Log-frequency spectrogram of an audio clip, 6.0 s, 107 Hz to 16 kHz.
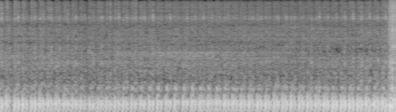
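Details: Kawasaki VN1500 V-twin at its first firing after a rebuild: thumping about four beats a second with a loose, lumpy idle and a slight rise at the end. Engine running at idle.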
